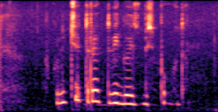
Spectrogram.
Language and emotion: Russian, sad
